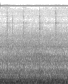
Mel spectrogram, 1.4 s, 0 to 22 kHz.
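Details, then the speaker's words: First start-up of a 5 kW Chinese diesel heater with LCD panel, custom-mounted in a 2000 Argo. As it warms, the fan spools up like a jet engine into a deep roar with a whooshing rush, ramping up normally. "oh and she's starting to steep up oh my gosh can you hear it oh she's steeping up like a jet engine"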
